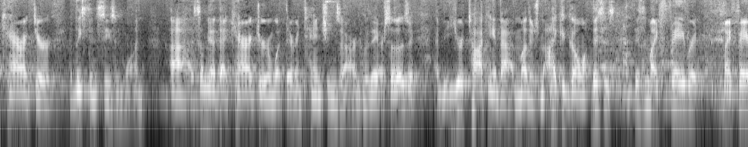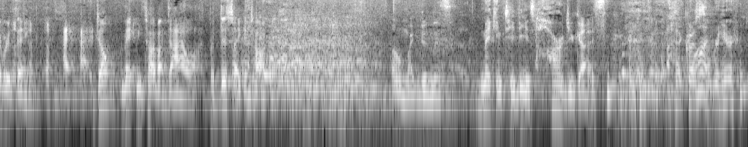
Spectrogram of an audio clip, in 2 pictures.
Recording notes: Recorded live at Largo at the Coronet on April 13, 2015.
